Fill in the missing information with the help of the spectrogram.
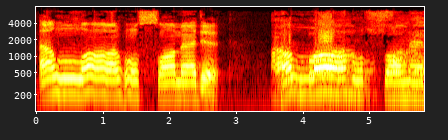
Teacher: The sad is a solar letter, which means we drop the lam when we have the alif lam there.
